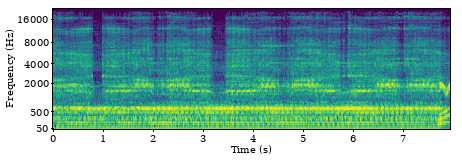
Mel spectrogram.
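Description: A powered grinding wheel sharpens a scrub plane blade under very light pressure, a steady continuous motor whir and grinding hiss held at an even level throughout, close by, with no voices.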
